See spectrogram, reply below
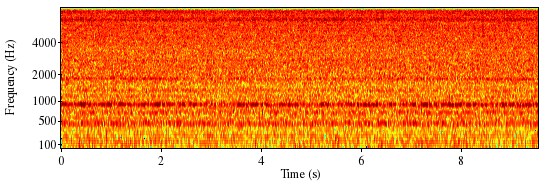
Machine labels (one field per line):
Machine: fan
